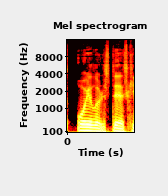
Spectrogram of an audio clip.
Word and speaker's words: Euler's Disc: It's called Euler's Disc, although a lot of people call it Euler's Disc. It's spelled E-U-L-E-R, but it's pronounced Euler's Disc.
